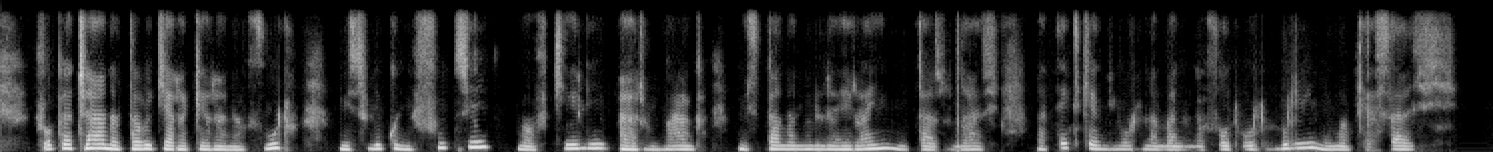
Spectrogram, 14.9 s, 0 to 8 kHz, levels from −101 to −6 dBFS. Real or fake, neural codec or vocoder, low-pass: fake; codec, 16 kHz, 2 kbps, FreqCodec, smaller model; 7.2 kHz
